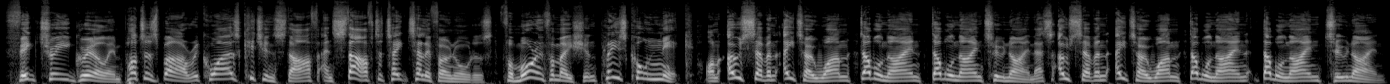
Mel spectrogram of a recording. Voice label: grill ad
